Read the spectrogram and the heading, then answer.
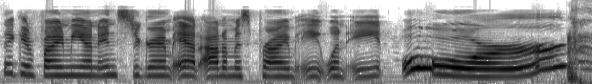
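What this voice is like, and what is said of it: Voice cracking. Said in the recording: “Are you going through puberty?... my voice cracked real big. I am a 12-year-old boy.”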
